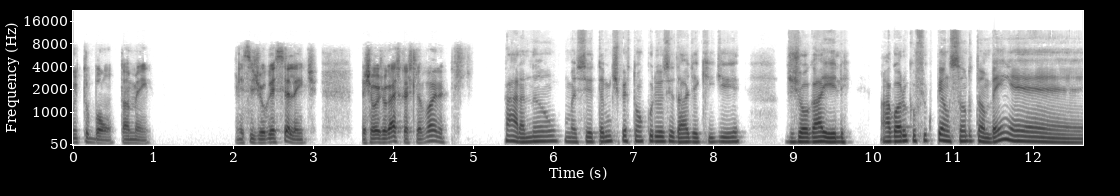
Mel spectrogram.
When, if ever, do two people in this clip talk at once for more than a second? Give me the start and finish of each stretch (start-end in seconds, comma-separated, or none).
none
